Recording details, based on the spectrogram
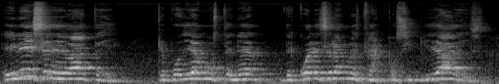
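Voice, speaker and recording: A woman with a Venezuelan accent giving her opinion in a spontaneous discussion, in a reflective, measured way. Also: fairly high pitch, darkish tone. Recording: echoey room, faint background noise.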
